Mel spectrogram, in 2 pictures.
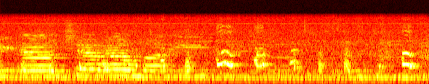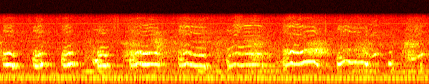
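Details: Three-week-old Beagle puppies at the Maryland SPCA shelter, back from foster care, practicing their howling: a litter of high, wavering yelps and short rising-falling bays repeated in quick bursts, several pups overlapping, with people talking softly nearby.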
